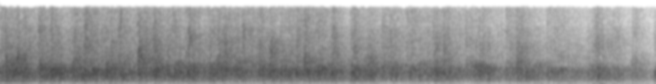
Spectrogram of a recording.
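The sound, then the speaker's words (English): A crowd applauds steadily, a dense wash of many hands clapping at once, sustained at an even, fairly loud level throughout with no voices standing out. “Can you put your hands together?”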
